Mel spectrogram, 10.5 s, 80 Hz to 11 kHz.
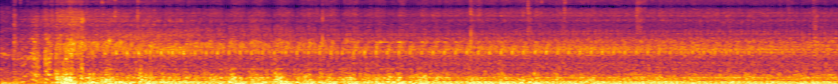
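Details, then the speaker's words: BMW E46 330d M57 diesel on cold start before crankcase breather (CCV/PCV) replacement: catches and settles to a slightly uneven idle; visibly smoking and misfiring a little; owner blames heater plugs for cold misfire, breather partly for smoke. "as you can clearly see, it's smoking, and it's misfiring a little bit. But it doesn't always misfire, but it does always smoke."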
